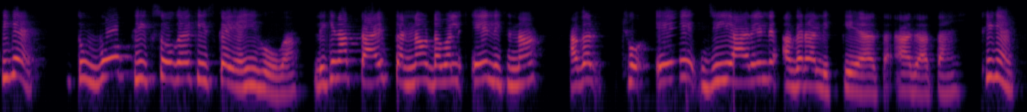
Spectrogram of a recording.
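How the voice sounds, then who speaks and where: A woman teaching English spelling in a casual lesson, explaining slowly letter by letter. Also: high voice, expressive. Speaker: English tutor. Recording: slightly dull lo-fi sound.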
